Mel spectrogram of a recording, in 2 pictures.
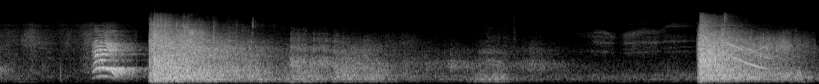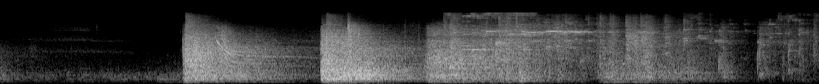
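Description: A film soundtrack plays through loudspeakers, with loud sudden bursts.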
